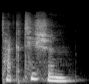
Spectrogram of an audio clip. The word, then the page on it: tactician: British English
